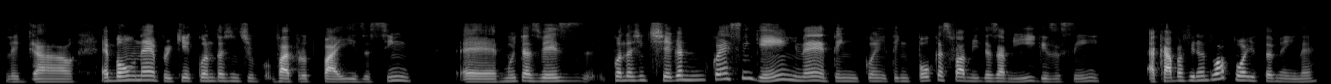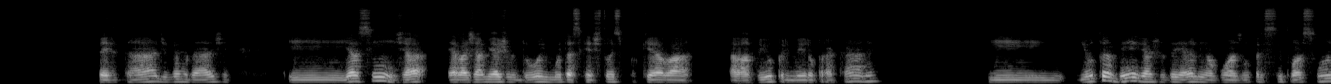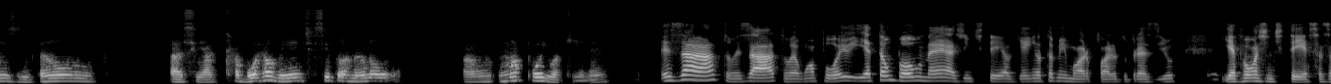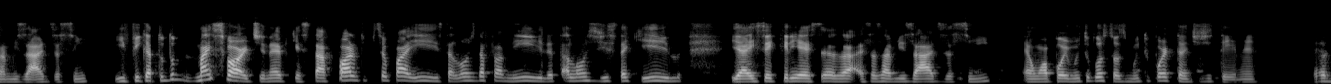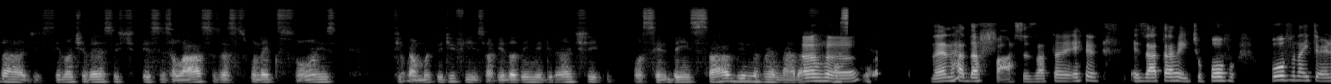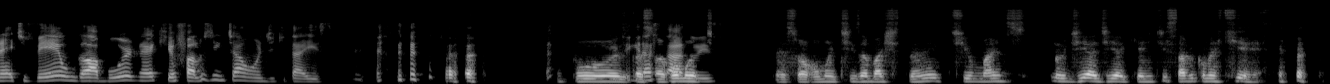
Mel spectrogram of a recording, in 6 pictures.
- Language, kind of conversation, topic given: Portuguese, podcast, Você teve algum encontro por acaso que acabou se tornando algo importante?
- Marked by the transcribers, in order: other background noise; unintelligible speech; unintelligible speech; giggle; giggle; laugh; laugh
